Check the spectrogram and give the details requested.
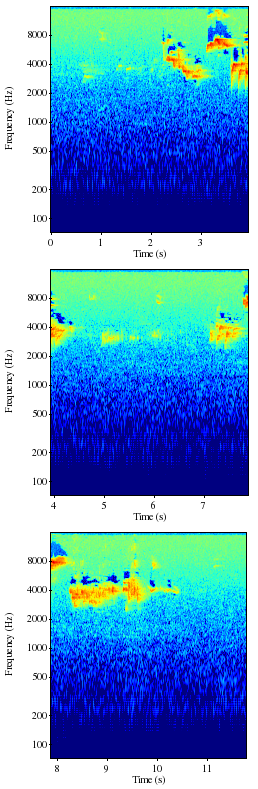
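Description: A songbird singing two phrases of quick, high song, each about two to three seconds long: one about two seconds in, the other about seven seconds in, with a few faint notes between them.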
